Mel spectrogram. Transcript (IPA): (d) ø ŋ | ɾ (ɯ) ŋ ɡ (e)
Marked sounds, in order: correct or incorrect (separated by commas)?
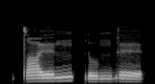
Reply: incorrect, incorrect, incorrect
